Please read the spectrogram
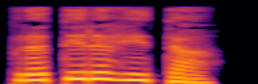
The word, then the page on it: ಪ್ರತಿರಹಿತ: Kannada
